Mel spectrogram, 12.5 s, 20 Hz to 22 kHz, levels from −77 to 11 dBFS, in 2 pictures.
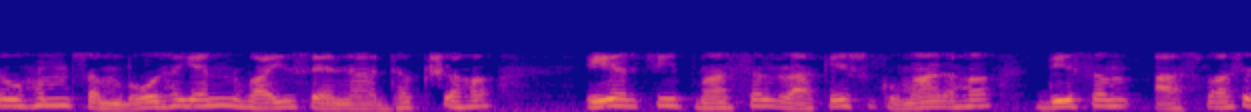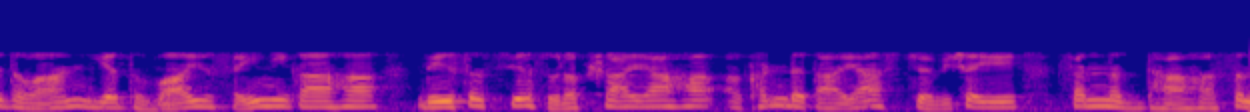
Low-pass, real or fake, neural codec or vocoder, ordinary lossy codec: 3.6 kHz; fake; vocoder, 44.1 kHz, 128 mel bands, Pupu-Vocoder; none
